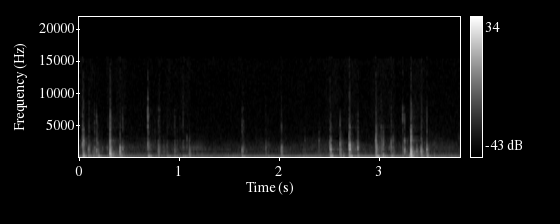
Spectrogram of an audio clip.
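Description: Close, irregular keystrokes on a computer keyboard while code is typed, bursts of clicks with short pauses over a low steady hum.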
